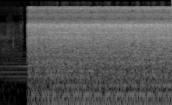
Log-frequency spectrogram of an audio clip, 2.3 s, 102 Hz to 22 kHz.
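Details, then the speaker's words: Gen 1 Ford Raptor 6.2L V8 (12th gen F-150) cranked after the Fuse 27 fuel pump relay fuse fix and battery reconnect: fires promptly, settles into steady, even low idle with no misses or knocks; normal start. "If the truck starts over, I guess you done it right, but the sticker makes it official."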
